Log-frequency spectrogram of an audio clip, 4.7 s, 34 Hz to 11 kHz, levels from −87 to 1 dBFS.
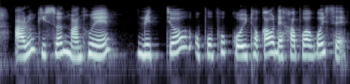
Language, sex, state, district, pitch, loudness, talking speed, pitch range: Assamese, female, Assam, Kamrup Metropolitan, 255 Hz, -15 LUFS, 130 wpm, 245-285 Hz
